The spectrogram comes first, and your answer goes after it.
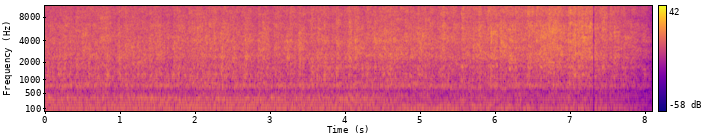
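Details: Freshly rebuilt Holden 308 V8 on a part chassis, first start after rebuild: deep, steady burble with an even firing rhythm and no knocks or misses; idling smoothly.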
